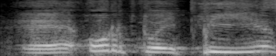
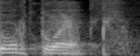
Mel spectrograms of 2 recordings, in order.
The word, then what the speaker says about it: ortoepia: Também temos as duas, mas a forma ortoepia, sem acento, é muito mais usada no meio acadêmico do que ortoépia.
